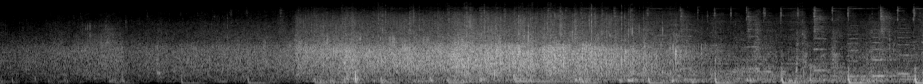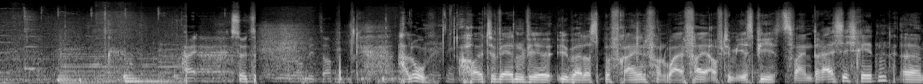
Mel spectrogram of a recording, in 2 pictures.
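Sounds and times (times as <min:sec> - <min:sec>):
applause: 0:00.2 - 0:07.7
laughter: 0:03.0 - 0:15.5
speech: 0:11.6 - 0:18.4.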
